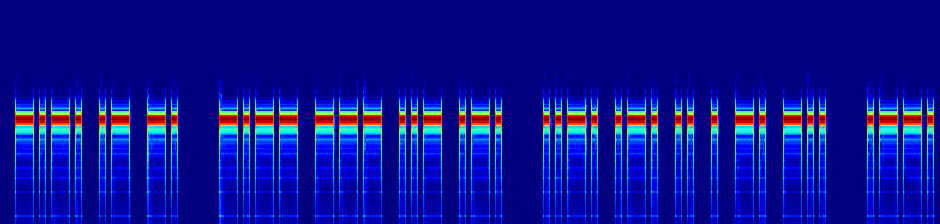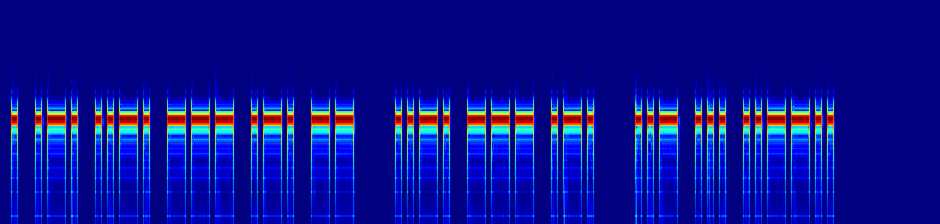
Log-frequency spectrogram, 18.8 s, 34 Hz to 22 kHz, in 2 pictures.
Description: Morse code, heard as a keyed tone, about 20 wpm, 700 Hz. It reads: CAN YOUR FRIEND PERFORM FOR US?
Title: Sentences from Top 1000 Words - Review Part 5 - 20wpm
